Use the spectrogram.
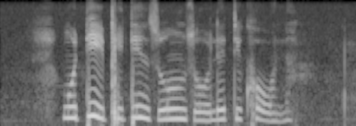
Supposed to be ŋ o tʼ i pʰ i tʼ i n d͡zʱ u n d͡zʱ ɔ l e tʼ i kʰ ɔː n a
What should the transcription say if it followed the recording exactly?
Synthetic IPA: ŋ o tʼ i pʰ i tʼ i n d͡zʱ u n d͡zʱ ɔ l e tʼ i kʰ ɔː n a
